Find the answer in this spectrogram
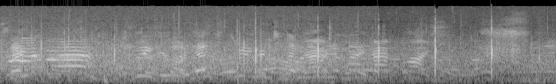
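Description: Several men's voices shouting and calling over one another outdoors, with a few short sharp knocks: players celebrating a goal.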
